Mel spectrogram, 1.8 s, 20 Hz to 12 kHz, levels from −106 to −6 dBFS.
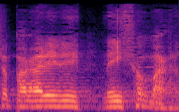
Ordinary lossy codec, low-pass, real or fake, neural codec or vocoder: AAC, 32 kbps; 10.8 kHz; fake; codec, 24 kHz, 0.9 kbps, WavTokenizer, medium music audio release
